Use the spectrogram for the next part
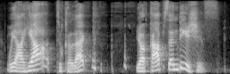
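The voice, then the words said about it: Put-on comedic foreign accent. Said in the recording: “I don't know what kind of accent that was, but that was good ... It's a little Borat.”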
